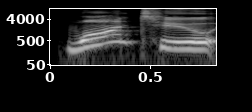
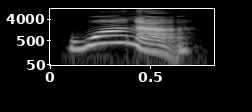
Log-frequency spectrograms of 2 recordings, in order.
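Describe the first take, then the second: First: Both words are said fully, with a T. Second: The words blend into one, with no T.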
